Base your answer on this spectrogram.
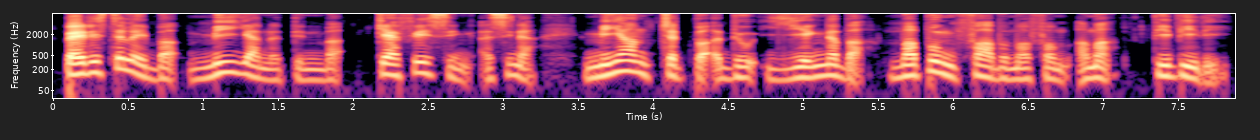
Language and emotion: Manipuri, happy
